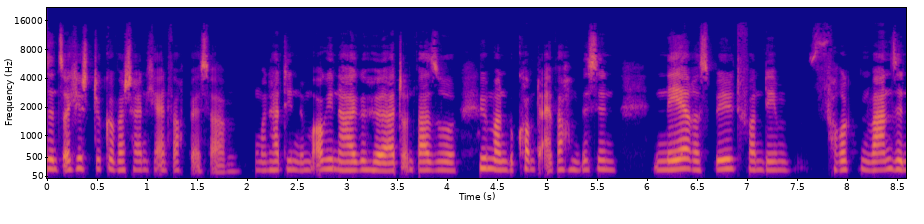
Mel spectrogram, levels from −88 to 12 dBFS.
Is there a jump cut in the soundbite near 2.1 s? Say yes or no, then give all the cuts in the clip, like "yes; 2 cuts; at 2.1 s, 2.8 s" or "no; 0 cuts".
yes; 2 cuts; at 2.1 s, 4.3 s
